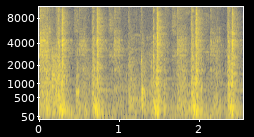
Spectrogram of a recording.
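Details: 1990s Suzuki Quadrunner carbureted single, bought as a non-runner with fuel getting into the oil, on first test fire in neutral: uneven coughing bursts about twice a second instead of a steady beat, barely running; owner wonders if the choke is stuck, cause unconfirmed.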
